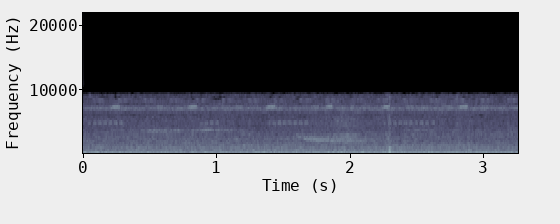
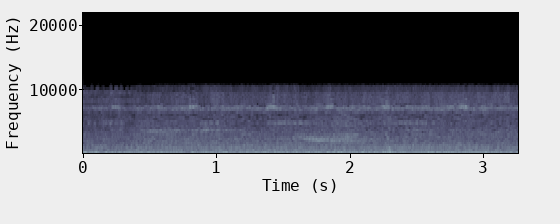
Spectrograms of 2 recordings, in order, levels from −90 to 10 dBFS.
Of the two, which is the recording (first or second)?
first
